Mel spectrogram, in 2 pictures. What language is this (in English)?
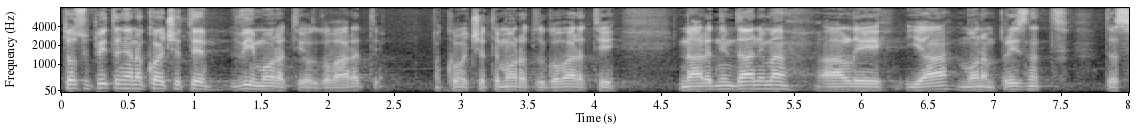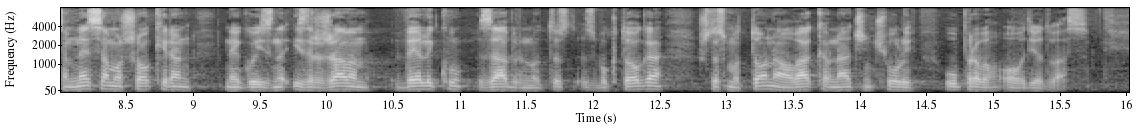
Croatian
